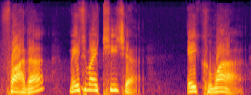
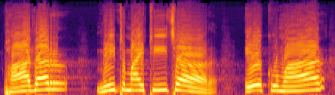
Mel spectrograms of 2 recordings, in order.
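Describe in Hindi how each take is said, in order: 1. r की आवाज़ नरम और हल्की है। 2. r की आवाज़ ज़ोर से दबाई गई है और खींची गई है। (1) "सॉफ्ट सॉफ्ट प्रोनाउंसिएशन अच्छी" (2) "पूरे रॉ पर में जोर मार मार के बोल रहा है"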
